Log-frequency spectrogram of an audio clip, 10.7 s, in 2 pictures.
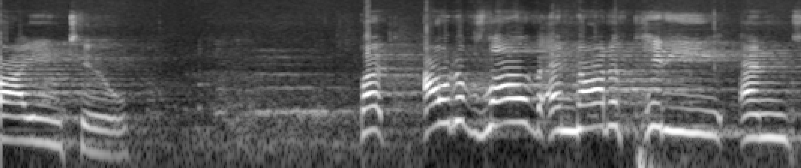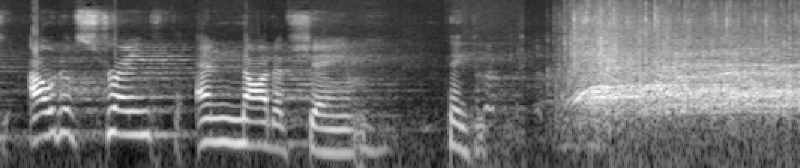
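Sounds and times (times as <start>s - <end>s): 
speech: 0.0s - 1.0s, 2.4s - 9.2s
crowd applause for a poet: 9.0s - 10.6s.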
